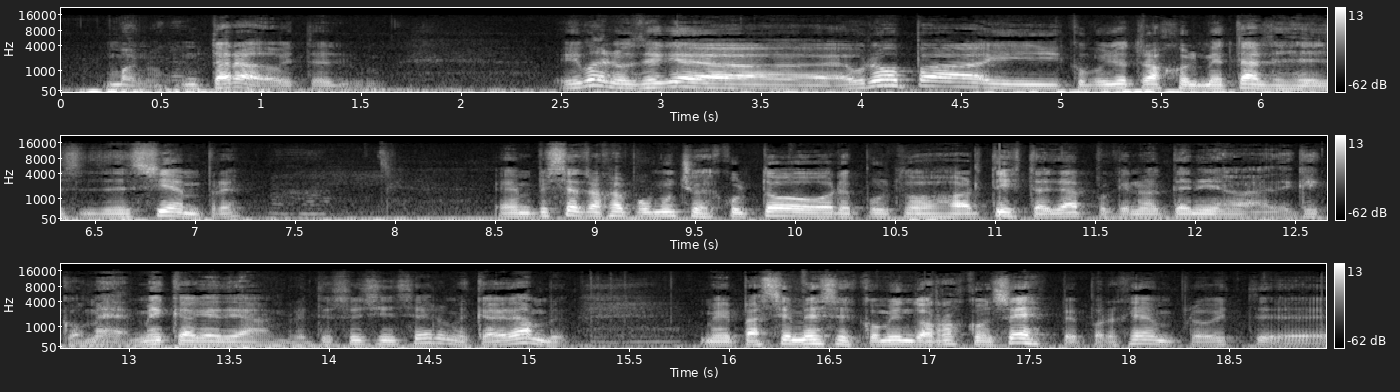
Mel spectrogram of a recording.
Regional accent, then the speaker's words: Tinogasta, Catamarca, Argentina; Nací en Catamarca, en Tinogasta.

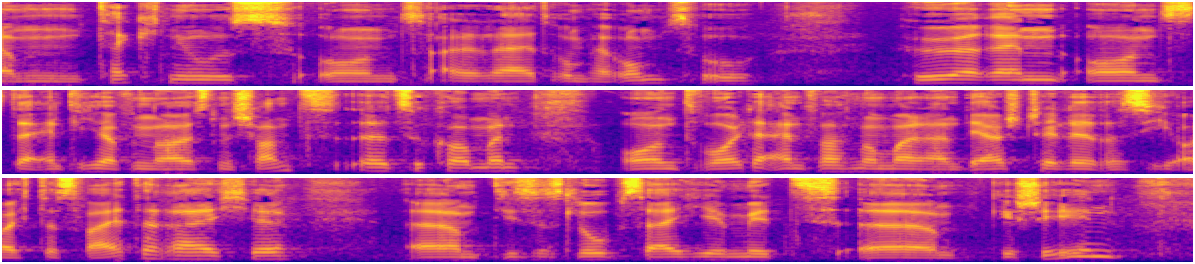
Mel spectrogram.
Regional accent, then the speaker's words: Austria; moved away; wenn wir nach Österreich in meine alte Heimat fahren, so 5 bis 6 Stunden

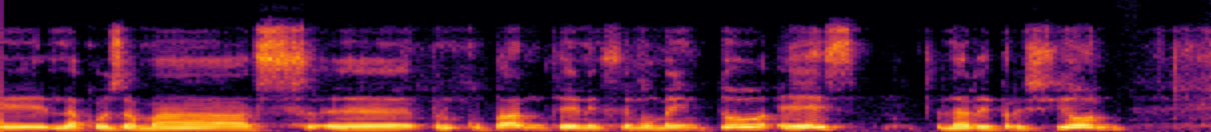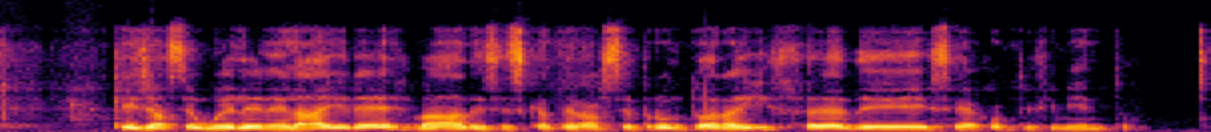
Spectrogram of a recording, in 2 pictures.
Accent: Italy; Spanish is a second language; Yo como italiana y habiendo tenido también experiencia a nivel represivo

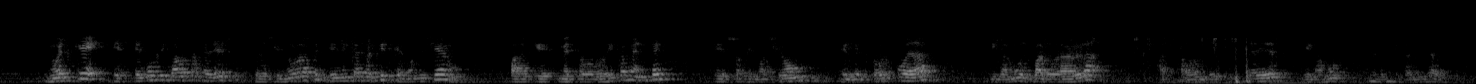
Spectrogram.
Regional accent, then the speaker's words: Cartago, Costa Rica; Yo me crié en Cartago

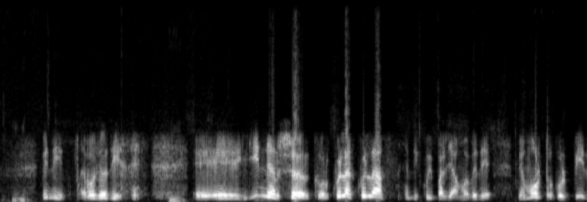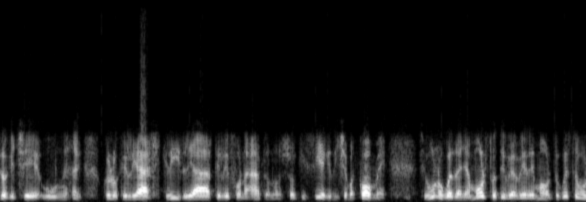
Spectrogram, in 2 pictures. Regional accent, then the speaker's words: Turin, Piedmont, Italy; io poi sono torinese, insomma, me lo ricordo

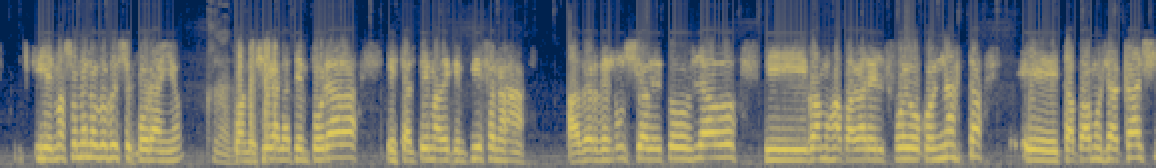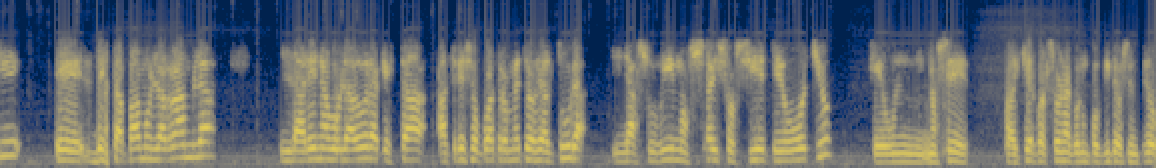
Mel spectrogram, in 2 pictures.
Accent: Parque del Plata, Canelones, Uruguay; Y nací en Parque del Plata

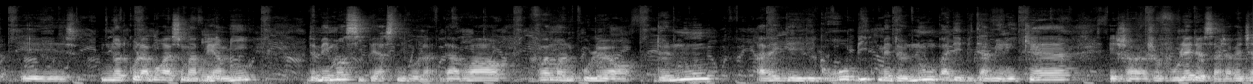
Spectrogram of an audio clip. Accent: Guadeloupe; on est de Guadeloupe et de Nina

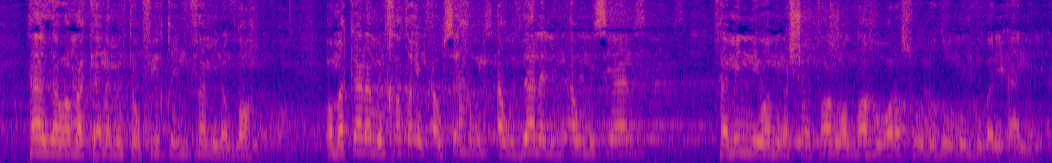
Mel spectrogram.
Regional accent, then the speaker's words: Egypt; اللهم اجعل بلدنا مصر أمنا أمانا

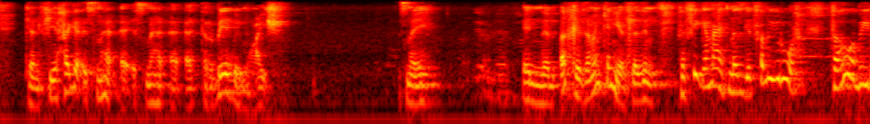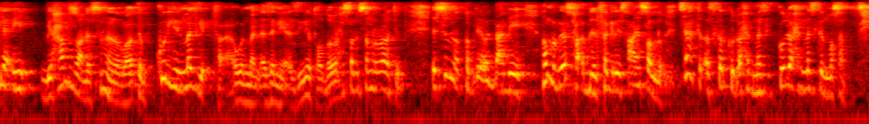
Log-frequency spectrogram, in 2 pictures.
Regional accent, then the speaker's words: Egypt; الكلام ده مش متوفر عندنا في مصر

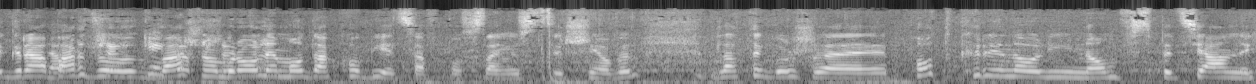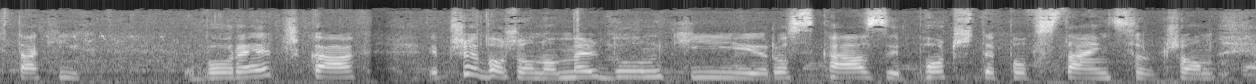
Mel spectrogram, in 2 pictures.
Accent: Łódź Voivodeship, Poland; a ponieważ pochodzimy z tego województwa łódzkiego

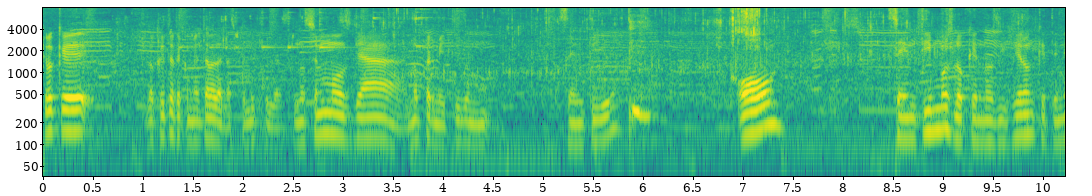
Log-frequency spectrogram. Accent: Mexico; De que creo que como mexicanos ya teníamos una mente mucho más abierta

